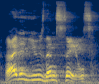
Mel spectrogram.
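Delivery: a sailor mildly puzzled; slow old sailor. A narrator's reading. Sailor voiced.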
